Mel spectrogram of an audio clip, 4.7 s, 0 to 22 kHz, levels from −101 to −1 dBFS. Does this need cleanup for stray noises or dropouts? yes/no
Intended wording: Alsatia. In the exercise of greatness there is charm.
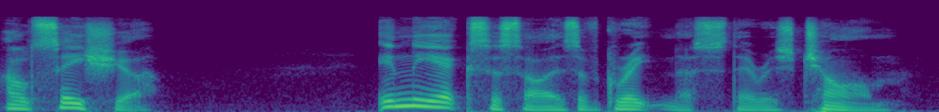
no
